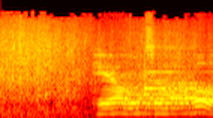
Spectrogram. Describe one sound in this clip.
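A young man speaks in a low, tense voice.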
